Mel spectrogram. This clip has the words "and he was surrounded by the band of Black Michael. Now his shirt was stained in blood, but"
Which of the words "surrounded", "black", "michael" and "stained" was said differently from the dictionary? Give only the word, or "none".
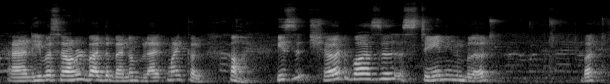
stained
